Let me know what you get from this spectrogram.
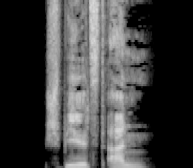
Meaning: second-person singular present of anspielen
- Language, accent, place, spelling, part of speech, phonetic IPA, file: German, Germany, Berlin, spielst an, verb, [ˌʃpiːlst ˈan], De-spielst an.ogg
